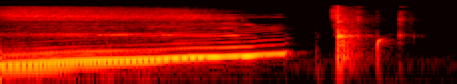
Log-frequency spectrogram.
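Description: A cork pops out of a bottle: a long squeaking whine rising in pitch as it works loose, a brief pause, then a sharp, close pop followed by two smaller knocks.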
